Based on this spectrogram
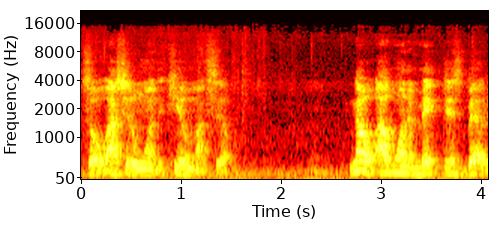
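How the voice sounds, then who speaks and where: Speaking at a moderate pace, a man with a fairly high pitch uses lively intonation while audible room echo surrounds him. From US inner city. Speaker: bereaved parent and advocate. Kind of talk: panel discussion. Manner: loud; animated.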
